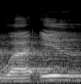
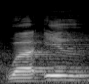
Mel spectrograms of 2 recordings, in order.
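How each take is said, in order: Both takes have the same delivery.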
